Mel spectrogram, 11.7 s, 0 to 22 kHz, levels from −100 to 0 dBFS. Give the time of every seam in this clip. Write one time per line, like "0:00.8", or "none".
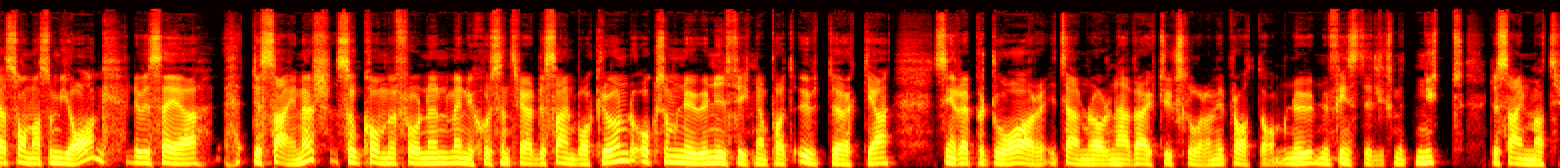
none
